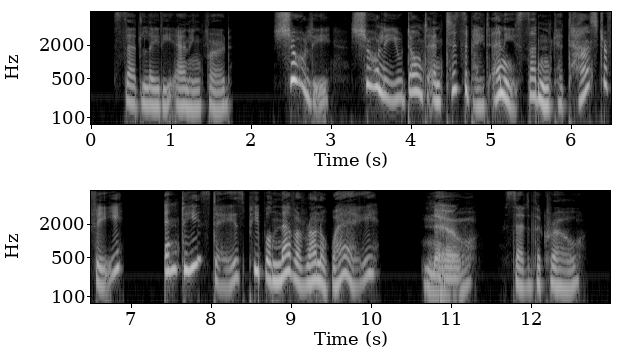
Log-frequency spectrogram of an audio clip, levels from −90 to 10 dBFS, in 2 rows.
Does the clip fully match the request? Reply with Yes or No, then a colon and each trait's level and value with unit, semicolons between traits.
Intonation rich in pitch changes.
Yes: wide, 8.3 semitones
